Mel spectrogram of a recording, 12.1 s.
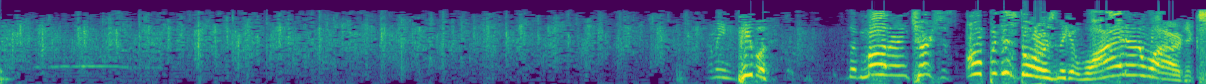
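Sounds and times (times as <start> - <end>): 
audience clapping: 0.0 - 8.3
speech: 7.1 - 7.8, 8.5 - 12.0.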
